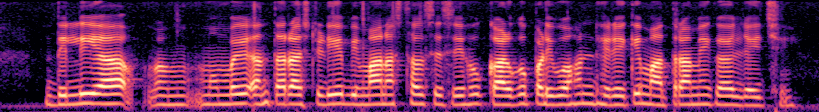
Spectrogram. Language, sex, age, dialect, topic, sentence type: Magahi, female, 41-45, Western, banking, statement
